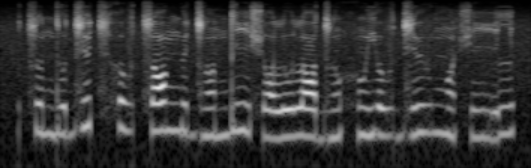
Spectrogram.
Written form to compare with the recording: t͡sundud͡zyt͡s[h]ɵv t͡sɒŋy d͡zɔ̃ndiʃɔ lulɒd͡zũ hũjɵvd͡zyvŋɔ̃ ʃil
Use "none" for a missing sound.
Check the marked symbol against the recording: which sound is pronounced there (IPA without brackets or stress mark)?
h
